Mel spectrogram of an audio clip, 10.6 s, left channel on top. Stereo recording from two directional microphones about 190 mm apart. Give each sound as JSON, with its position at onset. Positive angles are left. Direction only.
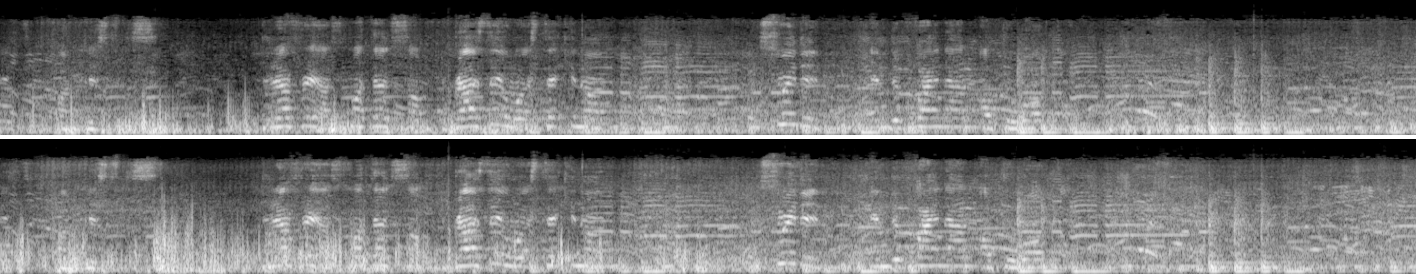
{"t": 3.4, "sound": "a man's voice", "side_deg": -35}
